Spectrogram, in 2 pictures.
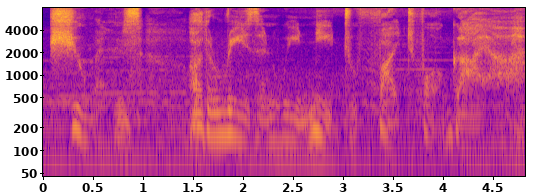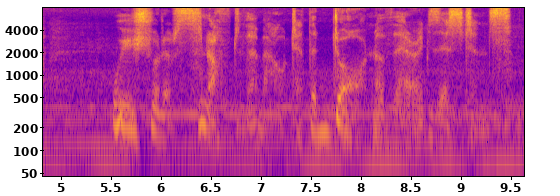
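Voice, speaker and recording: A woman playing a grave, proud, wary pack leader in a video game, with a breathy, gravelly voice and solemn delivery. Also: sits low, expressive, music in the background, heavily acted. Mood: hostile, proud. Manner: deliberate, halting, solemn. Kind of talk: video game cutscene acting.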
